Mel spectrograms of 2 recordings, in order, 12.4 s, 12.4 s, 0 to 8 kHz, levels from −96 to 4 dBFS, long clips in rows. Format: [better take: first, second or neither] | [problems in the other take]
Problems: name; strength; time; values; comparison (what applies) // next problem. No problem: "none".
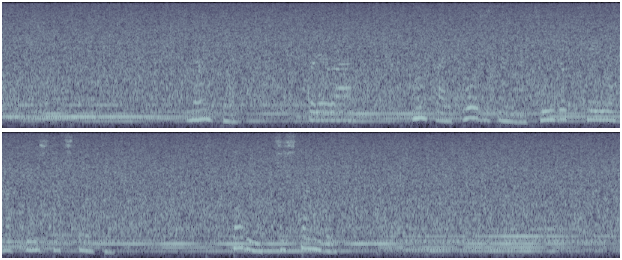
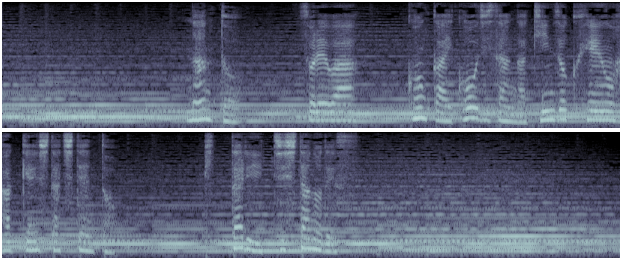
second | background sound (Water); 1 dB above the speech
